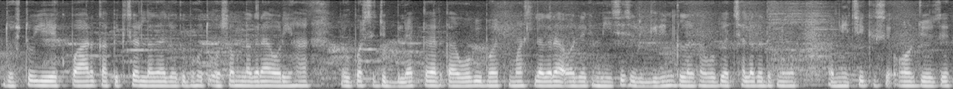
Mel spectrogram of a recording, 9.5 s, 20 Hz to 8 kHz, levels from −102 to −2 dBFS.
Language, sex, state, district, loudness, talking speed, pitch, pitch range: Hindi, male, Bihar, Saharsa, -16 LUFS, 335 wpm, 145 Hz, 140-145 Hz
